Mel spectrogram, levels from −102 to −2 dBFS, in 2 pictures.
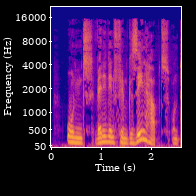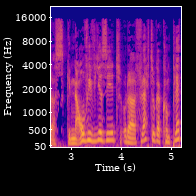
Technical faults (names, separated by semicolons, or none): none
